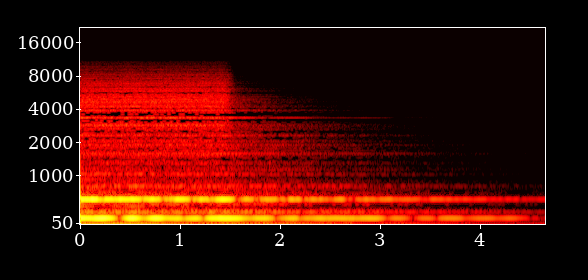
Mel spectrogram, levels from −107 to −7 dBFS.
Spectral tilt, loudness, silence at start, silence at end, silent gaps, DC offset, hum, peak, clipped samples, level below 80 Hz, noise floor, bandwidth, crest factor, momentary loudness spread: -8 dB/octave; -35 LUFS; 0 s; 0 s; none; under 0.1%; none; -20 dBFS; under 0.1%; -62 dBFS; -63 dBFS; 8.2 kHz; 16 dB; 25 LU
